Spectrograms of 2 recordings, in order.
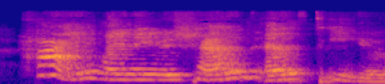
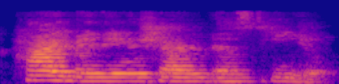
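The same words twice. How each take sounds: First: It is said with a smile in the voice. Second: It is said without a smile in the voice.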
